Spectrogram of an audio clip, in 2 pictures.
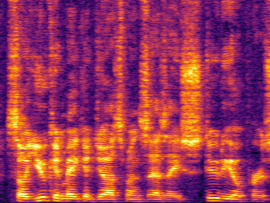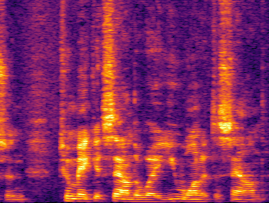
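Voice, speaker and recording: A man's voice: mid-range voice, fairly even intonation, moderate pace, fairly bright tone. Male expert co-host, mid-range voice. Conversational explainer, emphatic, circles back to main points. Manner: emphatic, repeats key points. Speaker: audio reviewer and speaker designer, co-host.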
